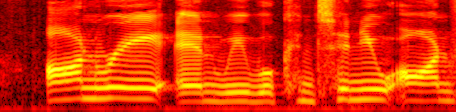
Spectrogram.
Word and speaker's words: Henri: This is going to be Henri. So not Henry, Henri.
